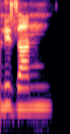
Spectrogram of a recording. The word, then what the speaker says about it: Lisann: I'm Lisann.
